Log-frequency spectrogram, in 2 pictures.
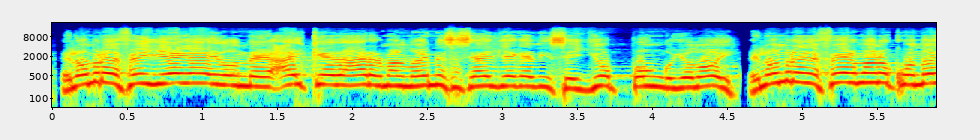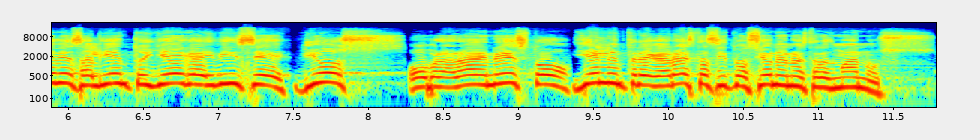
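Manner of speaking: high, driving sermon cadence; preaching. Acted. Preaches at full force. (predicando con fervor, voz aguda)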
